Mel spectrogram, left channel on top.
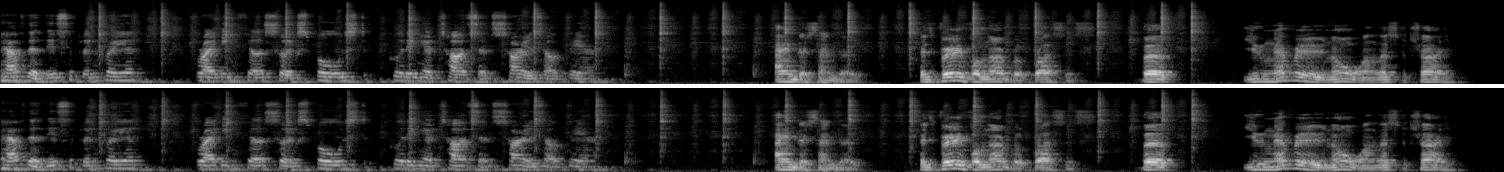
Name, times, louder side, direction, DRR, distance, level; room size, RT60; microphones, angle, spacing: voice 1, 0.0-1.4 2.0-3.6 3.9-6.0, left 1 dB, 60° left, 3 dB, 2.5 m, -28 dB
Rattle (instrument), 0.8-12.3 12.7-13.9, left 3 dB, 75° left, 3.9 m, -39 dB
voice 2, 7.7-8.6 9.2-10.9 11.4-11.7 12.4-14.5, equal, 5° left, 7 dB, 1.4 m, -22 dB
12.0 x 9.9 x 3.1 m, 0.27 s
head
